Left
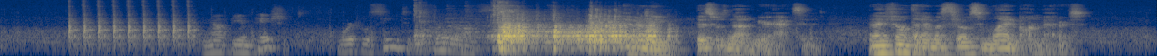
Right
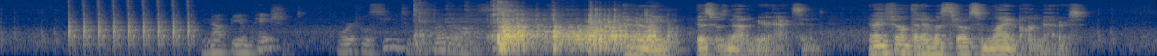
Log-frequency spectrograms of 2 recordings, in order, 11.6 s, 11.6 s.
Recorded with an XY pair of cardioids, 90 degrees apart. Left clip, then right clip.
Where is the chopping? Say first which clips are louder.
Right 3 dB; 50° right, 2.5 m.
